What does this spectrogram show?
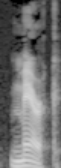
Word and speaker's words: Mark: Another thing about Mark is when he says his fucking name to people, Merk. That's how they say it in Ireland, Merk.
